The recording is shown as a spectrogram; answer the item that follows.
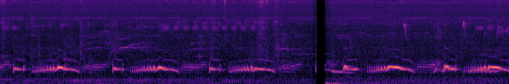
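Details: Albino Barbary dove with red eyes, used to encourage other doves to call: regular low, purring coos, each a short note followed by a rolling phrase, repeating about every two seconds, interrupted by one brief gap.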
